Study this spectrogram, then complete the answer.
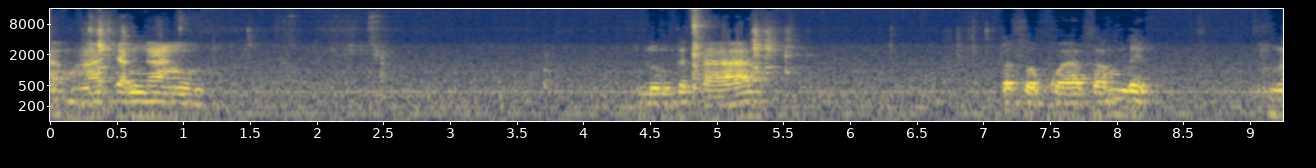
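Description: A man speaks calmly nearby, in short bursts with pauses.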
